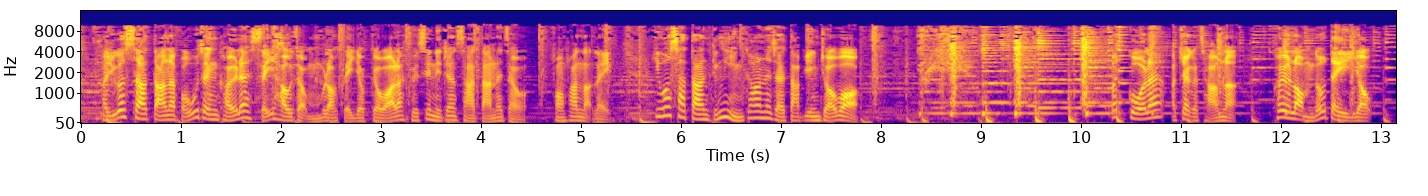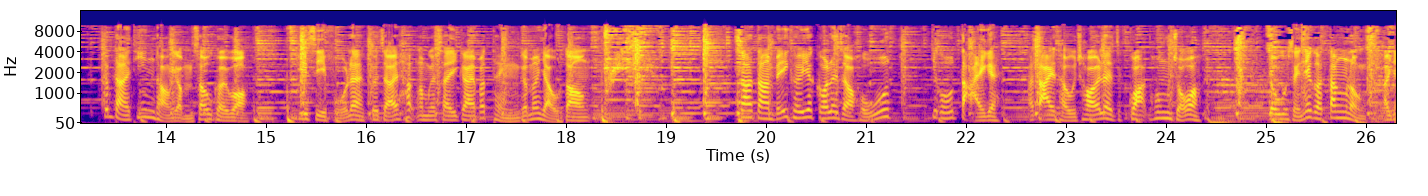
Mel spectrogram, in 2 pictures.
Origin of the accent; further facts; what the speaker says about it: China; 我哋中国人咧就话七月嘅时候咧唔好咁夜出去啦啊，早啲翻屋企。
